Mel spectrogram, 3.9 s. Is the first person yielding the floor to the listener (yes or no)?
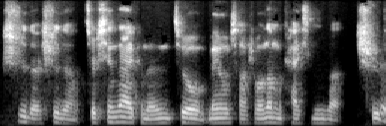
yes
